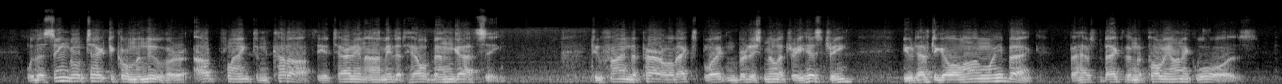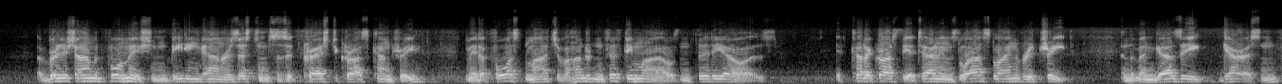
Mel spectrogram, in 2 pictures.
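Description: Nothing technical stands out anywhere in this audio; it's all in good shape.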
